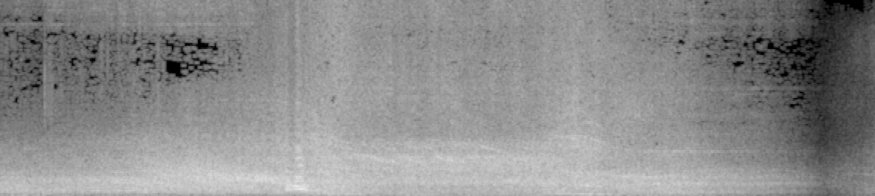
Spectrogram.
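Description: Amtrak Acela Express high-speed trainset passing at speed: a loud rush of wheels and air that builds, holds and fades, with a falling tone as it goes by. A brief horn toot about four seconds in. The sound drops away suddenly near the end.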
